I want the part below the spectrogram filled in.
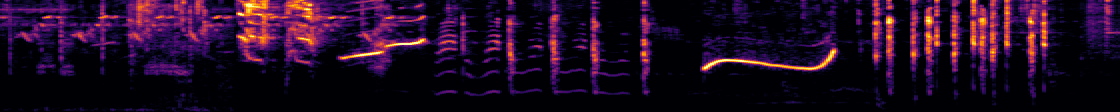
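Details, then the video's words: Parrot squawking and chattering, with wavering repeated notes, a long smooth whistled note sweeping down then up, and a rapid burst of clicking calls. "Parrot Natural Sounds Compilation | Parrot Talking Videos/ Voice|Mitthu ki awaaz|Parrot ki awaaz"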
